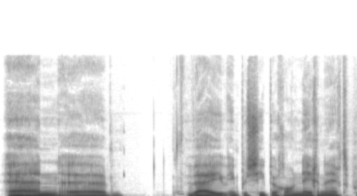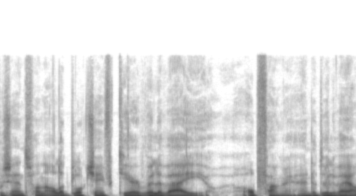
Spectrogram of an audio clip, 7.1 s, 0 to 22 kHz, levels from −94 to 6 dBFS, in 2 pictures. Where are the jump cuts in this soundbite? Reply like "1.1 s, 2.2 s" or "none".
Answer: 2.3 s, 5.9 s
